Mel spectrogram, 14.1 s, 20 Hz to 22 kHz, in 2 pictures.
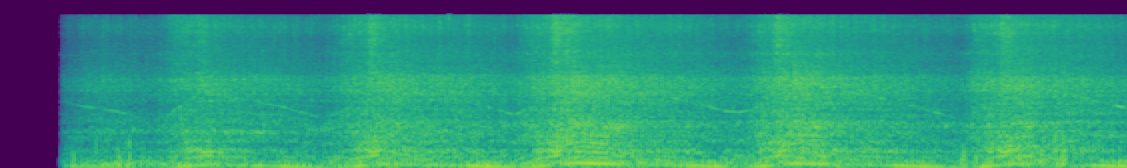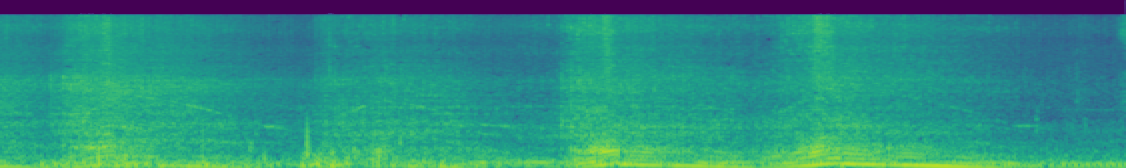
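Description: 1993 Fiat Uno SCR's engine revved repeatedly while the car stands still, about nine blips of the throttle, each rising and falling back, roughly one every second and a half.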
